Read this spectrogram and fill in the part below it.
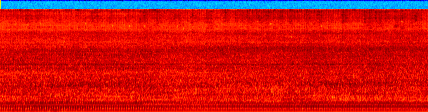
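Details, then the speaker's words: Craftsman/Yard Machines MTD snow blower with a Powermore engine after an ultrasonic clean and rebuild of the Huayi carburetor to cure surging and no-start: small single-cylinder engine holding steady, even speed with no surging or misfire, smoking quite a bit but running healthy. "so there it is smoking quite a bit but runs like a champ"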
